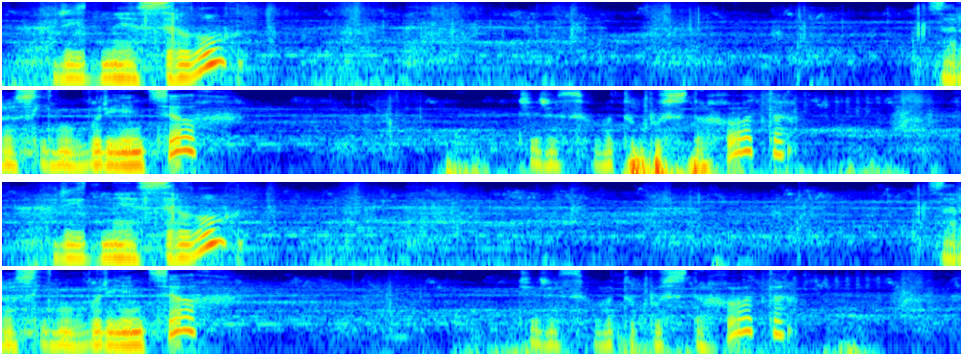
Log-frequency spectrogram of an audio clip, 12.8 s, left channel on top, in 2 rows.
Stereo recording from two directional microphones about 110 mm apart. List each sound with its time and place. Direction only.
0.3 s speech: centre (ahead or behind)
6.1 s speech: 15° left (ahead or behind)
9.8 s speech: 25° left (ahead or behind)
